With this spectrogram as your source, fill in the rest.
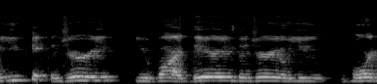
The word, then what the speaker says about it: voir dire: Am I pronouncing it properly? Yeah, voir dire. Some people call it voir dire.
